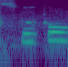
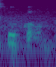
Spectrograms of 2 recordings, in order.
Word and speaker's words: Schuylkill: humidity there, because there's the Schuylkill River and then the Delaware. How do you spell Schuylkill? Can you spell It's Schuylkill?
